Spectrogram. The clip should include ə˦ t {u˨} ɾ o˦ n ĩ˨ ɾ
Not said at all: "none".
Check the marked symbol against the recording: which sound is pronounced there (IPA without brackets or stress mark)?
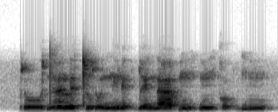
u˨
